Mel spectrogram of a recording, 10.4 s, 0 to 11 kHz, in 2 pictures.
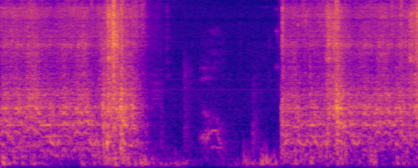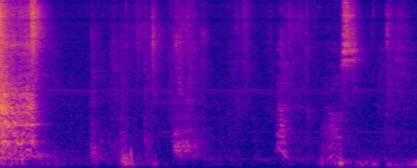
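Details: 1957 Lincoln Premiere, tried with choke: two long stretches of labored cranking that stop without ever catching. Crank, no start; owner suspects weak battery, weak starter, a stuck, probably bent valve and a severely sticky distributor.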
